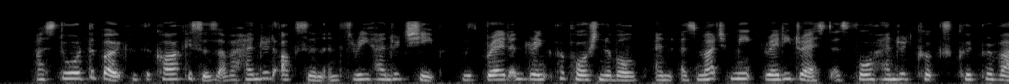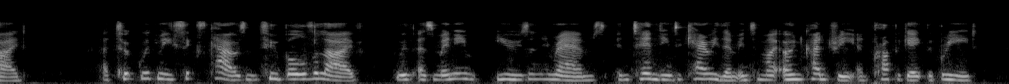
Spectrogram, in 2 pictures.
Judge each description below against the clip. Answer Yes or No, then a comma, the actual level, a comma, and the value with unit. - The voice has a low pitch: No, high, 225 Hz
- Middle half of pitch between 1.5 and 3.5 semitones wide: Yes, average, 2.8 semitones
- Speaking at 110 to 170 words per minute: No, average, 180 wpm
